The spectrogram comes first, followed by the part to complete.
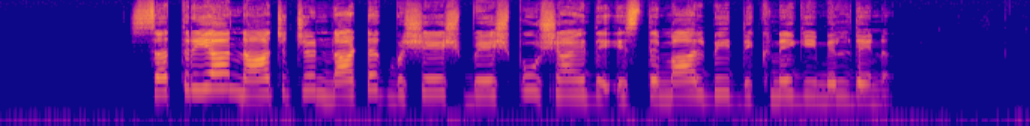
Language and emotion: Dogri, neutral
